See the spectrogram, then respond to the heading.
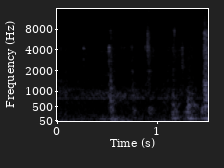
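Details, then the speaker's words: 2007 Toyota FJ Cruiser with crank-no-start after battery replacement, after swapping the customer-supplied voltage regulator IC: a few clicks, then the engine catches promptly on the first try and starts right up solidly. "starts yep start right up solid right so"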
